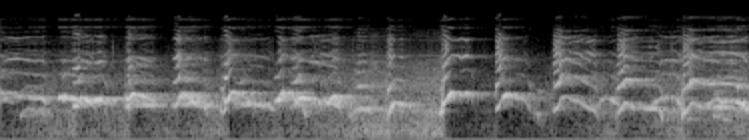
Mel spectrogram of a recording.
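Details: Litter of German Shorthaired Pointer puppies, four and a half weeks old, giving a steady stream of high, thin whines and yelps that rise and fall, overlapping one another about two or three times a second, clear against a quiet background.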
